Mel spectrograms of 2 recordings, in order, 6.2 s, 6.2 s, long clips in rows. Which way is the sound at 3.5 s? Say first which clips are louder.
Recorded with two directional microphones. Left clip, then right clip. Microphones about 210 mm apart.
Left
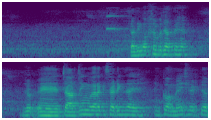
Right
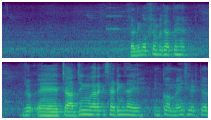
Right 12 dB; 50° right (ahead or behind).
